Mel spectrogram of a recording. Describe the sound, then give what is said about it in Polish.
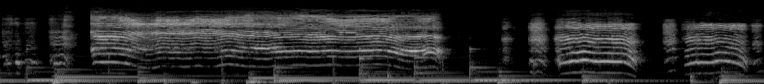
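A newborn baby girl cries in several long, high, wavering wails with short breaks between them, over soft, steady musical tones. “Płacz.”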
